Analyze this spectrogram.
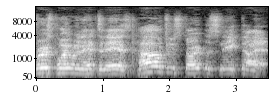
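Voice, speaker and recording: A man talks at a moderate pace in a raised, projected voice. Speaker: diet coach. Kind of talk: livestream explainer. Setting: livestream. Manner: casual, profane.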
